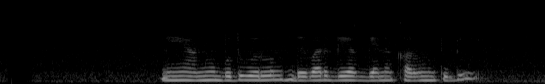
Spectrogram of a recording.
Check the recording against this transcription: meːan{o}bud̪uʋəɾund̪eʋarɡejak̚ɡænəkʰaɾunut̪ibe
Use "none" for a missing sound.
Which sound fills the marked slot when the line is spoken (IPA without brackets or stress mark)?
u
